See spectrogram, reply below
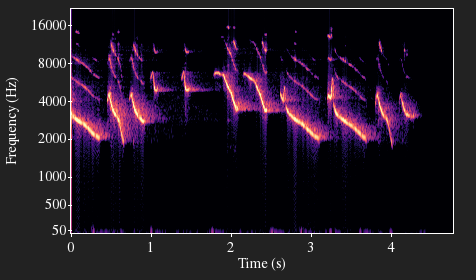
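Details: Twa-twa training song, part one "kiauw": a quieter series of clear descending whistles and short upslurred notes in bursts about half a second apart, ending in silence.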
